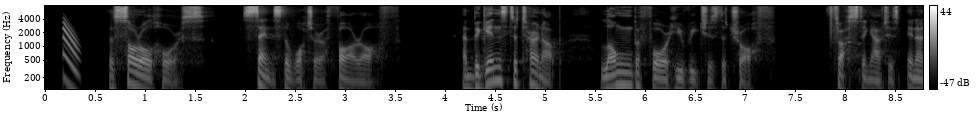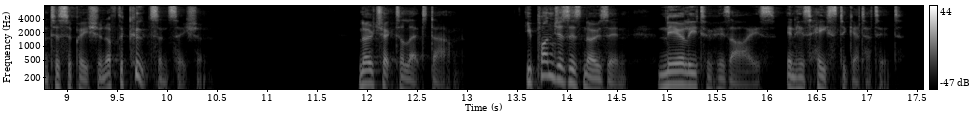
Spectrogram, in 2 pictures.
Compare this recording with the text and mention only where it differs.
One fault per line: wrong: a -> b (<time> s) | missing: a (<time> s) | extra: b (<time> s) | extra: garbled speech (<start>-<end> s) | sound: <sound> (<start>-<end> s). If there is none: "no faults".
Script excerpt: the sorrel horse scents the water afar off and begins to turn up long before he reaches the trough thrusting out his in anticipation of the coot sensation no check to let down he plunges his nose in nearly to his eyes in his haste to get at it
sound: chirp (0.2-0.4 s)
